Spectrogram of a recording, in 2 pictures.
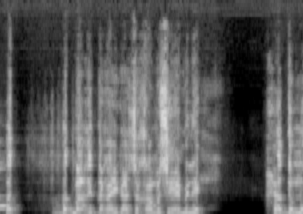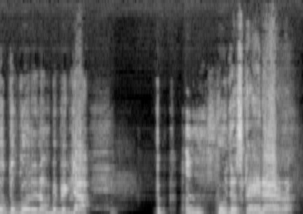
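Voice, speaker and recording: A man's voice: high-pitched, vocal fry, a bit bright, breathy edge, full character voice. An actor playing a stubborn, domineering old father in a Filipino radio drama, indignant and accusing.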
